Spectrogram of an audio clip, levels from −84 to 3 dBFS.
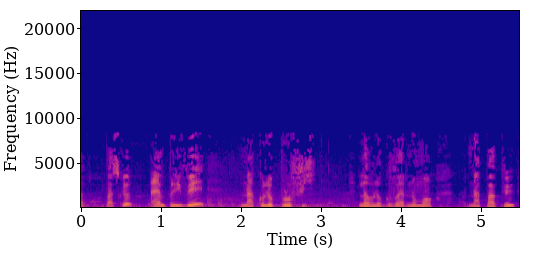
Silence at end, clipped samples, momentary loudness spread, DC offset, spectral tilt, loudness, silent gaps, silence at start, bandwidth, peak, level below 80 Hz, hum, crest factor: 0.05 s; under 0.1%; 18 LU; under 0.1%; -5.5 dB/octave; -35 LUFS; none; 0 s; 8.4 kHz; -18 dBFS; -58 dBFS; none; 18 dB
